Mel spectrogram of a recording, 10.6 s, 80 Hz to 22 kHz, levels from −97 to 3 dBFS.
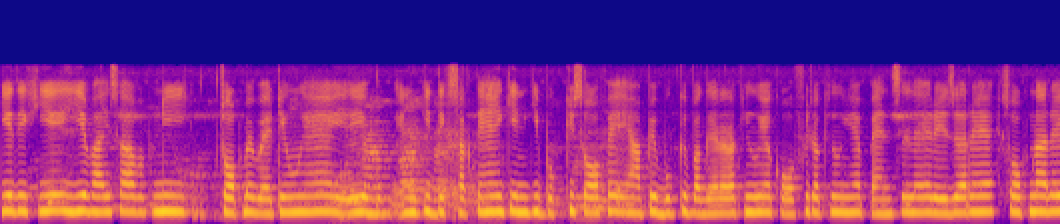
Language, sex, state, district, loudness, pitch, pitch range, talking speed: Hindi, female, Bihar, Jahanabad, -16 LUFS, 245 Hz, 235-250 Hz, 220 wpm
